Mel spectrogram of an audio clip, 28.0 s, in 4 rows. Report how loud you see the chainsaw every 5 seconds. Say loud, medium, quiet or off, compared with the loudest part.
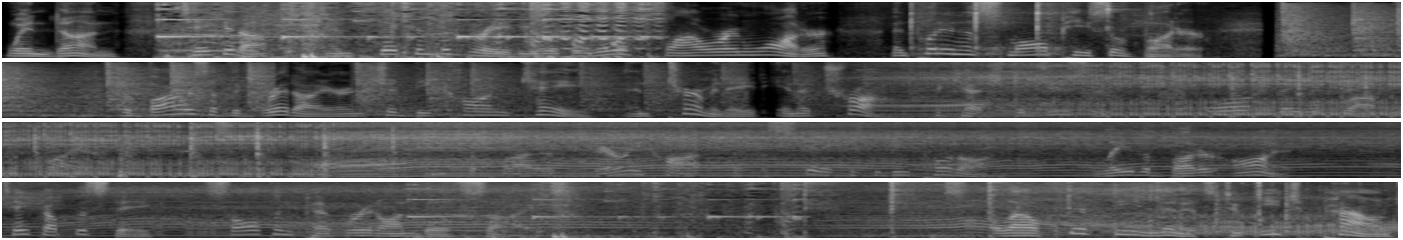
off, off, loud, loud, medium, loud.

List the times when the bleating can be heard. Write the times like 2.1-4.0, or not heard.
0.8-3.3, 23.0-25.1.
